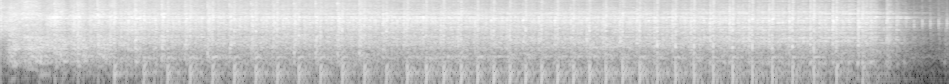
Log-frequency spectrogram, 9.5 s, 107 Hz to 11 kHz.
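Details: Boosted Honda K20 swap: the throttle body snaps fully shut and needs setting slightly open. Rough, lumpy idle with an uneven chuff about three times a second and a steady hiss on top; one cylinder seems to drop out. Misfire suspected, not confirmed.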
